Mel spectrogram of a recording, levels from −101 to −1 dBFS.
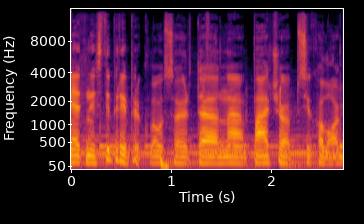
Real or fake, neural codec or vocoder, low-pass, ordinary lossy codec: real; none; 14.4 kHz; MP3, 96 kbps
